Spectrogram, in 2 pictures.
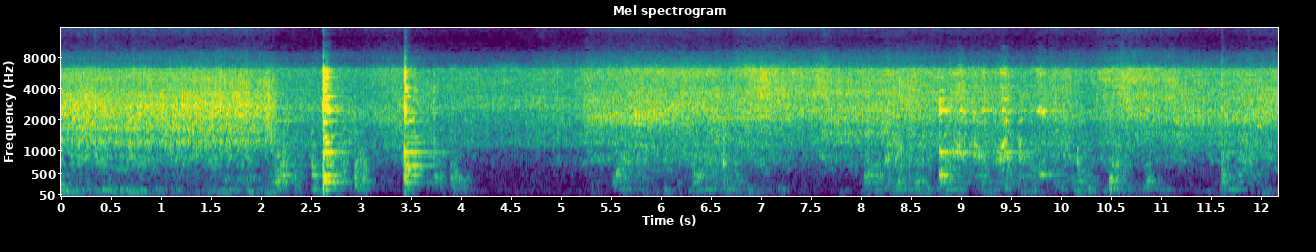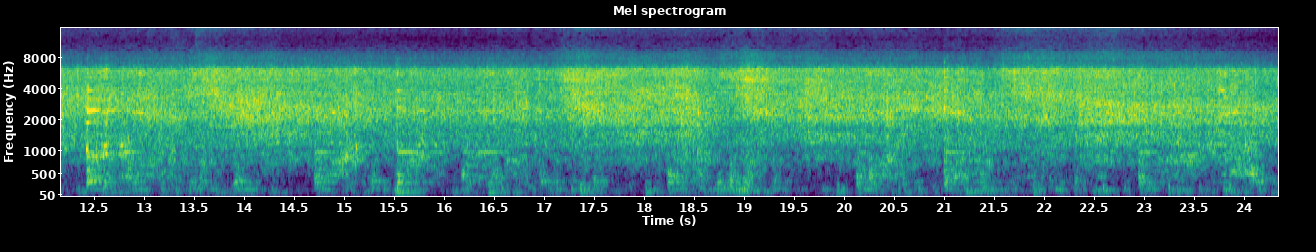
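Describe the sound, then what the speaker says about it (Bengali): Potatoes and spices for dhokar dalna fry in a pan, giving a quiet, even hiss with faint crackles, two sharp clinks early on, and no voices. "আলু আর মশলাটা যতক্ষণ কষানো হচ্ছে"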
